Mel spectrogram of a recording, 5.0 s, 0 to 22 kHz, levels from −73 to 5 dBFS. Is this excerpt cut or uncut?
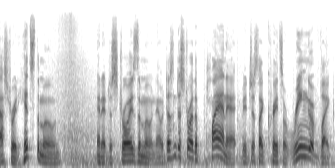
uncut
